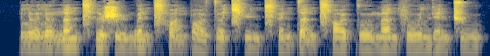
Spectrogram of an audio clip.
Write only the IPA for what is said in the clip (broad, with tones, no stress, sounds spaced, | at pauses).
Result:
l ɤ˨˩ l ɤ˥˩ n̪ a˥ n t͡sʰ ɹ̩˥˩ ʂ ɻ̩˨˩ m w ə˥˩ n t͡sʰ ɑ˥ ŋ p ɑ˨˩ ʊ̯ t̪ ɤ˧˥ t͡ɕʰ y˨˩ n t͡sʰ ə˧˥ n t̪ a˥ n t͡sʰ ɑ˥ ʊ̯ k o˧˥ ʊ̯ m a˥ n f o˧˥ ʊ̯ l ɥ ɛ˥ n ʈ͡ʂ u˥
